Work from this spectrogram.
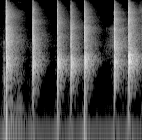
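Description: A small group gives a quick victory cheer of handclaps: seven sharp, separate claps in an uneven rhythm, close and clear with silence between them and no talking.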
